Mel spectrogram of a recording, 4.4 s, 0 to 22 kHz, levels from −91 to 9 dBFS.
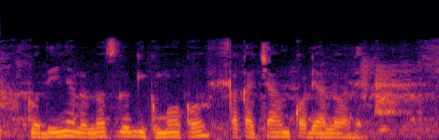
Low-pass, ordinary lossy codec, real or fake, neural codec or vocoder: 7.2 kHz; MP3, 32 kbps; real; none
